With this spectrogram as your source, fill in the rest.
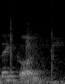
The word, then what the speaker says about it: l'école: Oui, make it one sound. L'école.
